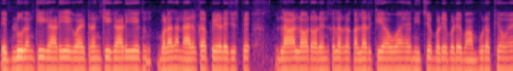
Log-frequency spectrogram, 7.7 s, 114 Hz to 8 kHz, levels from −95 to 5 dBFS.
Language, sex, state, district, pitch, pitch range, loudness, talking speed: Hindi, male, Chhattisgarh, Bilaspur, 125 Hz, 120-125 Hz, -17 LUFS, 280 wpm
